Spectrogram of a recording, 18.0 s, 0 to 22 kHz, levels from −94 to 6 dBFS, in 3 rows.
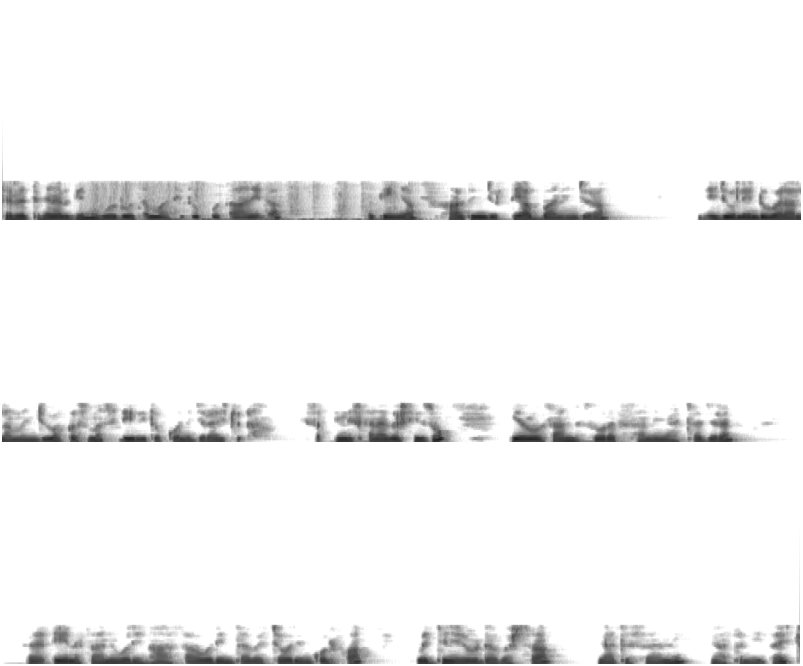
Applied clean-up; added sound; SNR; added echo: classical method log-MMSE.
